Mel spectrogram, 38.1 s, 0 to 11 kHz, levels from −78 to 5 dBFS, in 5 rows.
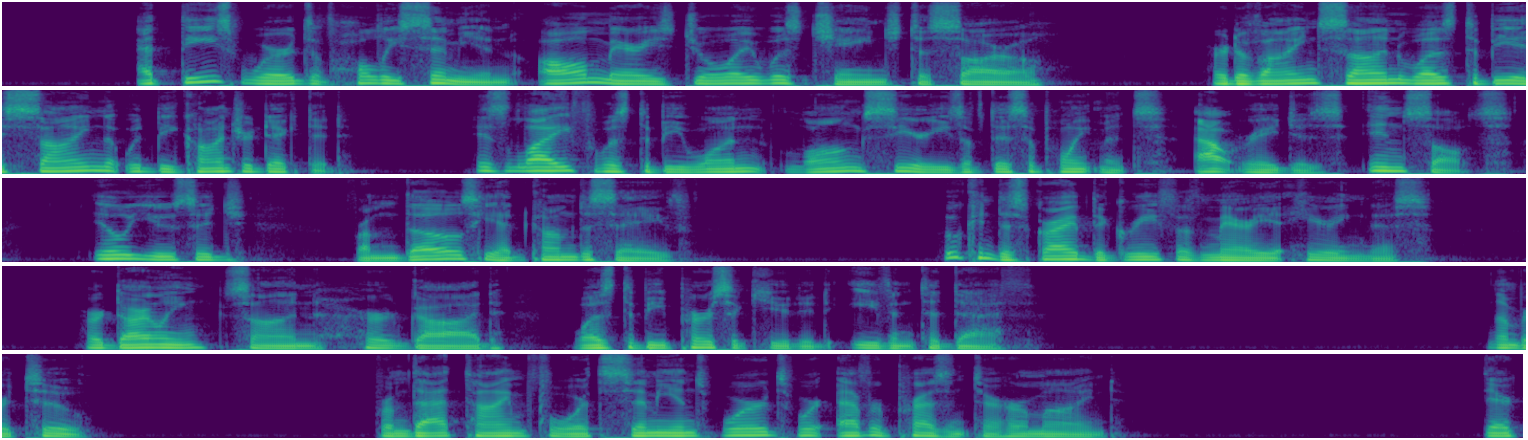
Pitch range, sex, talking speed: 95-125 Hz, male, 130 wpm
